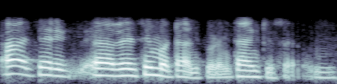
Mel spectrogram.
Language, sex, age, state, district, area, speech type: Tamil, female, 18-30, Tamil Nadu, Pudukkottai, rural, conversation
